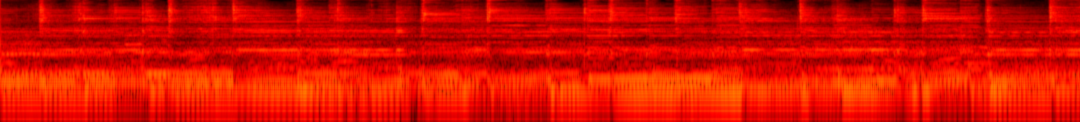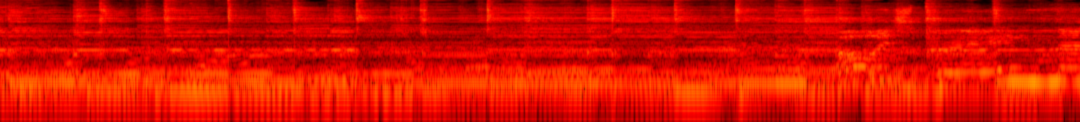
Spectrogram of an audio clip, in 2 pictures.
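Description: Acoustic guitar strummed in a steady rhythm, amplified through a PA, the chords changing every second or so.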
